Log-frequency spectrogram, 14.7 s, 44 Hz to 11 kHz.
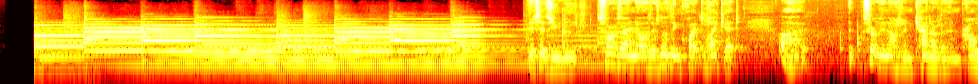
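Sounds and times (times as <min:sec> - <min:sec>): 
church tower bells rung by mechanical apparatus: 0:00.5 - 0:11.4
speech: 0:07.9 - 0:14.6.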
